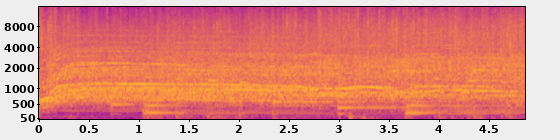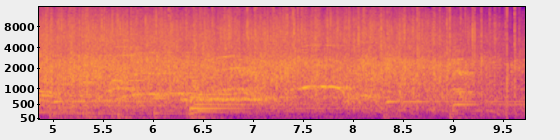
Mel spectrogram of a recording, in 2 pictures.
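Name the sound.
audience applause and cheering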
